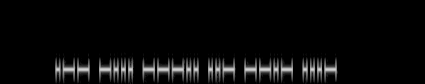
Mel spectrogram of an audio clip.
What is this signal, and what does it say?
Morse code, heard as a keyed tone, about 34 wpm, 700 Hz. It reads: WB8UQV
